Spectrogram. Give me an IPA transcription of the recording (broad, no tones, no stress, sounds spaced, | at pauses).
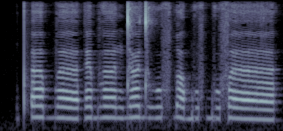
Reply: pʼ ɜː b ɜ | ɛ b ɦ ɜː n d œ dʱ uː f ɠ ʌː b u f b u f ɜː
